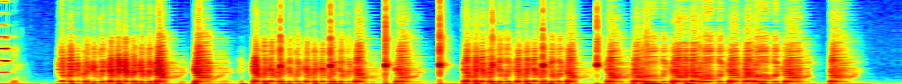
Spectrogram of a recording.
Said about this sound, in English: But I swear to God, these are first act discovery, learn and play harmonicas that I got at the toy store. And you just made it sound like that.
